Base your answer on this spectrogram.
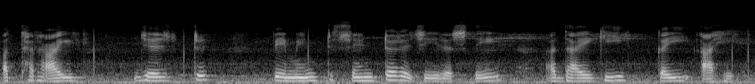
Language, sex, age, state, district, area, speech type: Sindhi, female, 60+, Uttar Pradesh, Lucknow, rural, read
